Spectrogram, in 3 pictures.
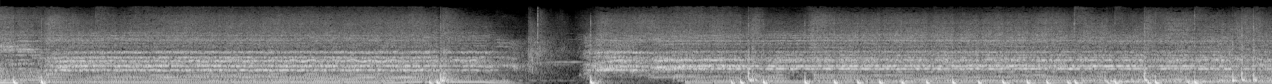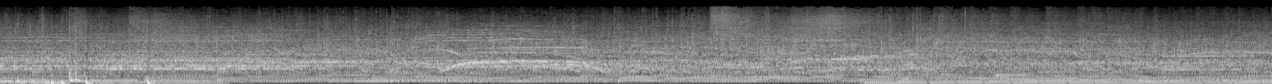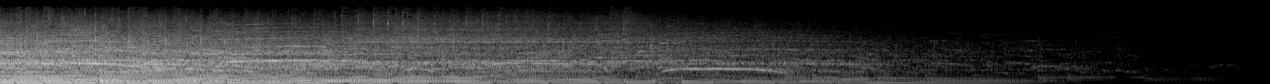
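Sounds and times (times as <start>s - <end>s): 
gospel choir singing: 0.0s - 29.4s.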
